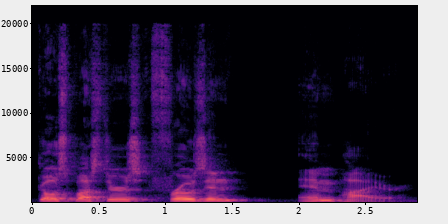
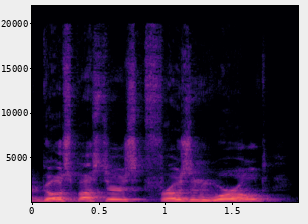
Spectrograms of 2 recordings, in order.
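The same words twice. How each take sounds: First: Empire said slower and weighty; stress on Empire. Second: Said in the usual way. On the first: Shown as a demonstration. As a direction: lean into Empire to make it sound grander. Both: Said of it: "I did put a little emphasis on Empire".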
